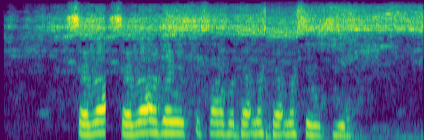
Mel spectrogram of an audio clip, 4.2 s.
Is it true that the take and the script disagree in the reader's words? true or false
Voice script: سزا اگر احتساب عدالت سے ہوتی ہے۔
true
